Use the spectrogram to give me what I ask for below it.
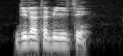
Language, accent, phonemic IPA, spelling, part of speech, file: French, France, /di.la.ta.bi.li.te/, dilatabilité, noun, LL-Q150 (fra)-dilatabilité.wav
- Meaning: dilatability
